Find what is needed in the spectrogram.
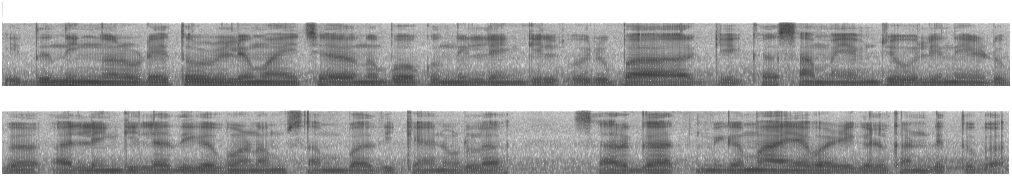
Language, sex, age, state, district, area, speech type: Malayalam, male, 18-30, Kerala, Thrissur, rural, read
